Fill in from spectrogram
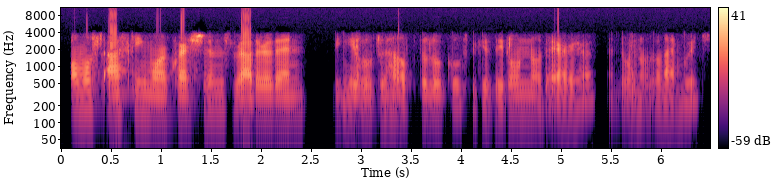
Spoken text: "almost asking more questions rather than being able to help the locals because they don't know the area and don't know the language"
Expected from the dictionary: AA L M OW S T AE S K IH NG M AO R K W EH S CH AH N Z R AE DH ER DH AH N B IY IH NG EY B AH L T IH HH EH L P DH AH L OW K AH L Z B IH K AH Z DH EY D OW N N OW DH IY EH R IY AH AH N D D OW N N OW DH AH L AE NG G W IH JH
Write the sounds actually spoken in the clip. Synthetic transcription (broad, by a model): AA L M OW S T AE S K IH NG M AO R K W EH S CH AH N Z R AE DH ER DH AH N B IY IH NG EY B AH L T IH HH EH L P DH AH L OW K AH L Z B IH K AH Z DH EY D OW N N OW DH IY EH R IY AH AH N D D OW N N OW DH AH L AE NG G W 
